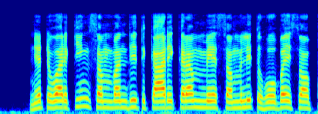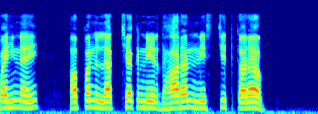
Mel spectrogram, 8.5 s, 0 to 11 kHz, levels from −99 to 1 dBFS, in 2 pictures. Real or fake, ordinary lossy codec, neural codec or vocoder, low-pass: fake; none; codec, 16 kHz, 4 kbps, FreqCodec, larger model; 7.2 kHz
